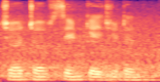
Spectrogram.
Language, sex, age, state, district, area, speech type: Goan Konkani, male, 18-30, Goa, Murmgao, rural, spontaneous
